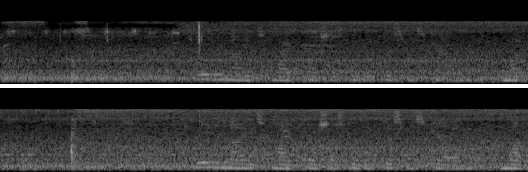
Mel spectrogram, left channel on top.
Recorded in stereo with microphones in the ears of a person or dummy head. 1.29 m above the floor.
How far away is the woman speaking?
About 6.5 m.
